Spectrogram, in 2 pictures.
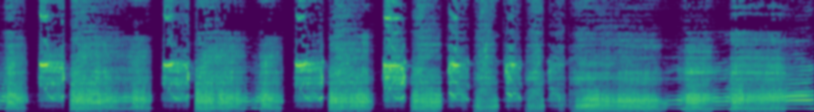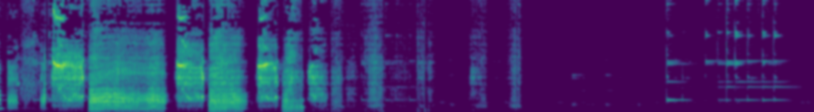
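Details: A donkey in the village of Brestica, in the hamlet of Aluge at the foot of Pusti Lisac mountain, brays in loud, rasping bursts that swing between a high squeal and a lower honk.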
